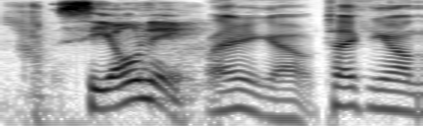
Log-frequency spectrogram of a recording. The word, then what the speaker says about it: Sione: Plus, we've got the bad guys, which is the 1, 2, 3 Kid, British Bulldog, Fatu, Razor Ramon, and Sion. I pronounced that all wrong. Sione.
